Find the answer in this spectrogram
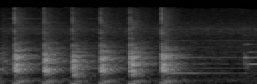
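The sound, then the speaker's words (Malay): Six rapid, evenly spaced, loud knocks on a door, a reenactment of knocking heard at night, followed by a short quiet tail with a faint tone. “malam bunyi macam orang ketuk pintu uh-huh.”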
